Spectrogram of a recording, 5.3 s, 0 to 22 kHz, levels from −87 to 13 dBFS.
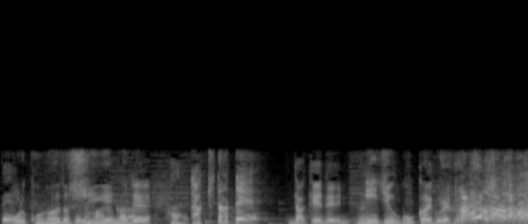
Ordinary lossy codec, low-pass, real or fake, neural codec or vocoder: none; 7.2 kHz; real; none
